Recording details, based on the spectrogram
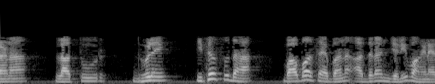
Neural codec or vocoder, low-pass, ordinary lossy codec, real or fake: none; 3.6 kHz; none; real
